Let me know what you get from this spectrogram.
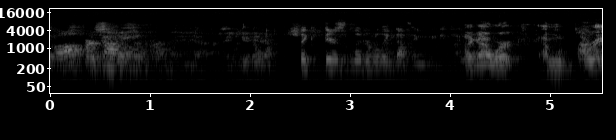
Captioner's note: off-mic chatter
